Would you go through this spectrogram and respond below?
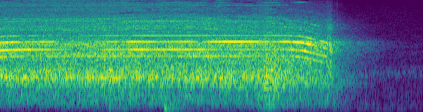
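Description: Steady, high-pitched whine of a power drill boring out a small handmade biocenosis basket, running continuously close up and then cutting off, with the motor spinning down to silence at the end.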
